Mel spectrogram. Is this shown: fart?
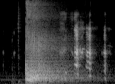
yes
